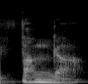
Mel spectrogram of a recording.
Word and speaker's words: Sangha: Like in Burma, Burmese pronunciation of Pali, S is pronounced like TH. Like you don't say Sangha, you say Thanga.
